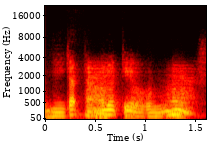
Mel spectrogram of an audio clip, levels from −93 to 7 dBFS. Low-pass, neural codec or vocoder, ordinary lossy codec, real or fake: 19.8 kHz; codec, 44.1 kHz, 0.9 kbps, DAC; none; fake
